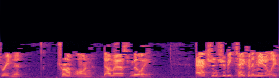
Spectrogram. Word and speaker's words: Milley: Is his name pronounced Miley or Millie? Millie Vanilli. That's how you remember.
